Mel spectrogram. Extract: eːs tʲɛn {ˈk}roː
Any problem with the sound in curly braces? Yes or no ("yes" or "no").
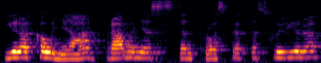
yes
